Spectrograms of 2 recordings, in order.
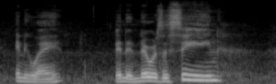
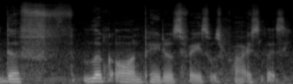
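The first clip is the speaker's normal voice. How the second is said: ordinary talk, nothing marked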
